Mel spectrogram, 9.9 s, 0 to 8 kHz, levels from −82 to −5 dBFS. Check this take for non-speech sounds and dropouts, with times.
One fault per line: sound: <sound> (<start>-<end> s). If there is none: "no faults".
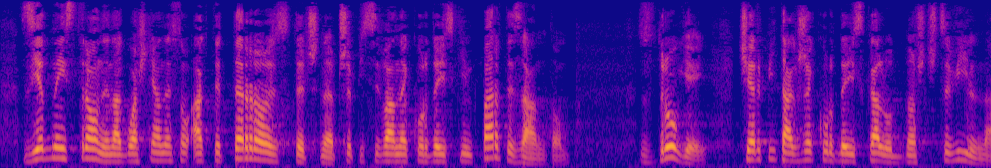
no faults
